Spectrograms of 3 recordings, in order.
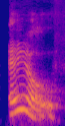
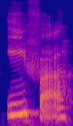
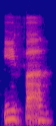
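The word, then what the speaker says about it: Aoife: i listened to it yeah yeah i was pronouncing it like elf oh okay yeah not right ifa yeah i even wrote like a little a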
